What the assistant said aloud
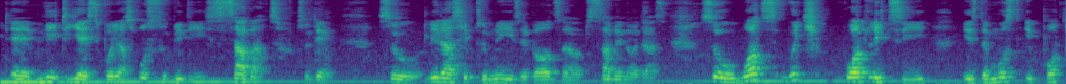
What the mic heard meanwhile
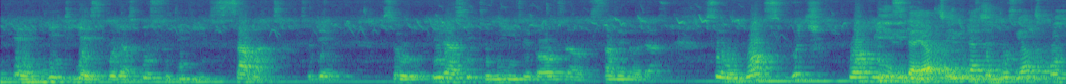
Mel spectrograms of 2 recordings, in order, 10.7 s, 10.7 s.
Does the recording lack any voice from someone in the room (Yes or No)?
No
